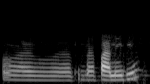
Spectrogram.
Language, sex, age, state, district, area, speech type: Assamese, female, 30-45, Assam, Sivasagar, rural, conversation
